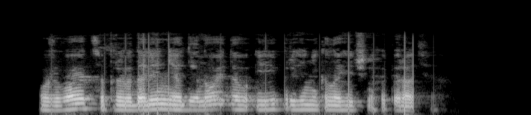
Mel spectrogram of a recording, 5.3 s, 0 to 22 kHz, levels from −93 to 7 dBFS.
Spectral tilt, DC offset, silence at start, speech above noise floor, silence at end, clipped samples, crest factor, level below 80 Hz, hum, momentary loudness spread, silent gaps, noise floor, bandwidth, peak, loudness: -8 dB/octave; under 0.1%; 0.4 s; over 72 dB; 1.2 s; under 0.1%; 18 dB; -52 dBFS; none; 10 LU; none; under -90 dBFS; 7.6 kHz; -2 dBFS; -19 LUFS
